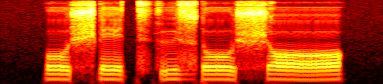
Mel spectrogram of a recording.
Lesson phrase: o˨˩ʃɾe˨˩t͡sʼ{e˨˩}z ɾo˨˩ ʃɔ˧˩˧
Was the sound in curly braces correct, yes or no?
no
